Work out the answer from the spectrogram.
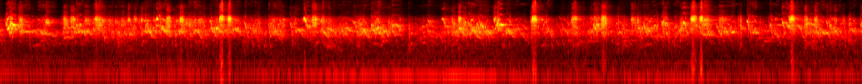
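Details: A group of budgies in a pet store chatters continuously from a perch: shrill, tumbling chirps and warbles overlap, broken by a few sharp clicks, with a low steady hum in the room.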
